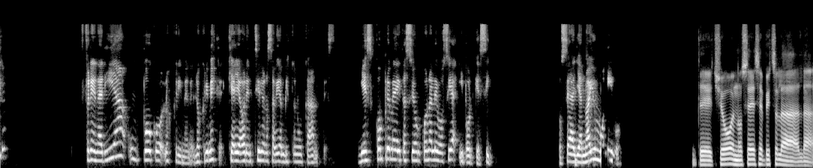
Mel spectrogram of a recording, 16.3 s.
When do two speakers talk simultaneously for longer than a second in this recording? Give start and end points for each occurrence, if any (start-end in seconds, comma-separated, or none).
none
